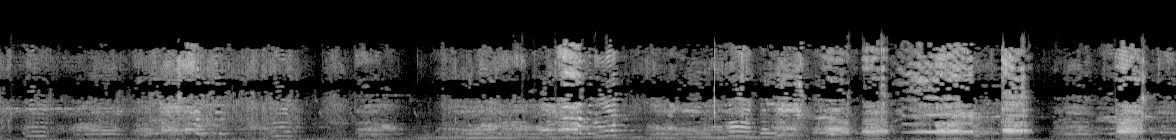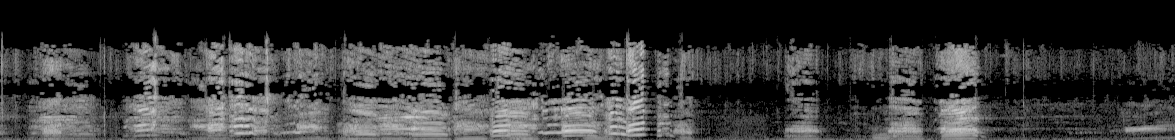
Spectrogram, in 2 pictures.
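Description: A flock of white domestic ducks quacking loudly and repeatedly, many short calls overlapping in quick succession, with a brief lull a little past the three-quarter mark. These are hungry ducks begging for food.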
